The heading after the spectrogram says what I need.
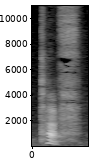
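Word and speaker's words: tough: d'autres mots comme ça où le GH se prononce F hein alors je vais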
